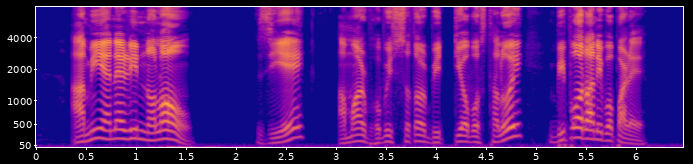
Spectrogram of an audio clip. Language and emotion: Assamese, angry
